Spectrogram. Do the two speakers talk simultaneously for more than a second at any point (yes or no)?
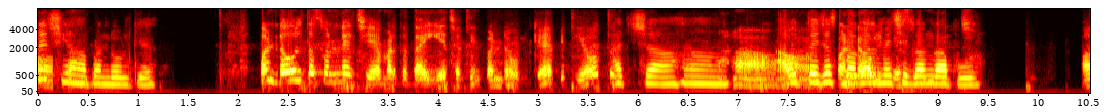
yes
